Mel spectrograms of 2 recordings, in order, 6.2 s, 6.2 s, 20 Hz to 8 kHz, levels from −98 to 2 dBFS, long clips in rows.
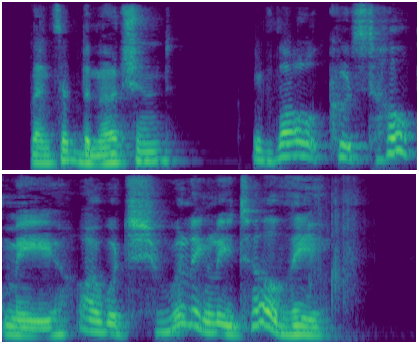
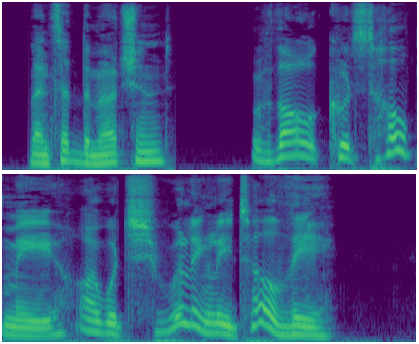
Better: second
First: noise reduction (neural mask model DeepFilterNet 3)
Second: none

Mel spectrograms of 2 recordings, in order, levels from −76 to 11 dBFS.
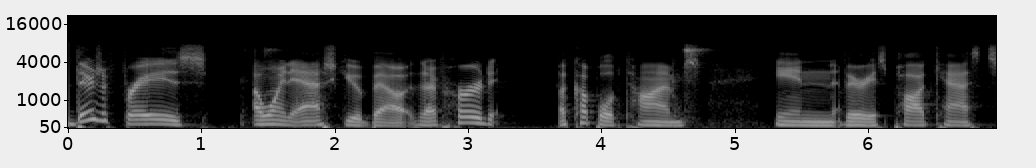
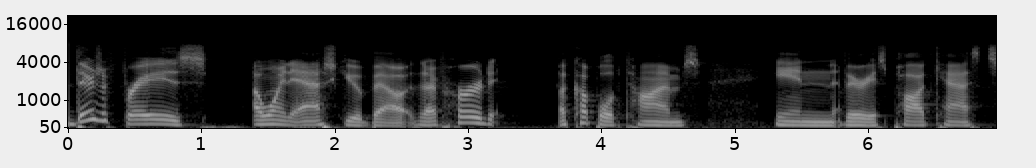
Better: second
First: noise reduction (neural separator model SepFormer DNS4)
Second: none

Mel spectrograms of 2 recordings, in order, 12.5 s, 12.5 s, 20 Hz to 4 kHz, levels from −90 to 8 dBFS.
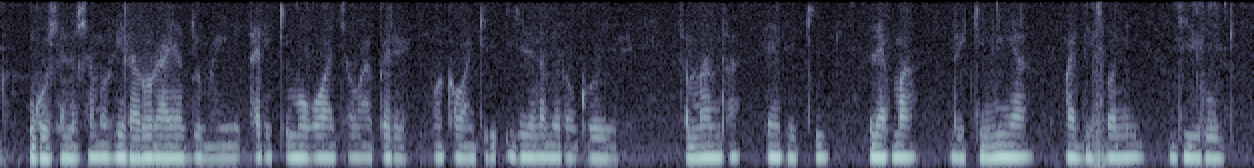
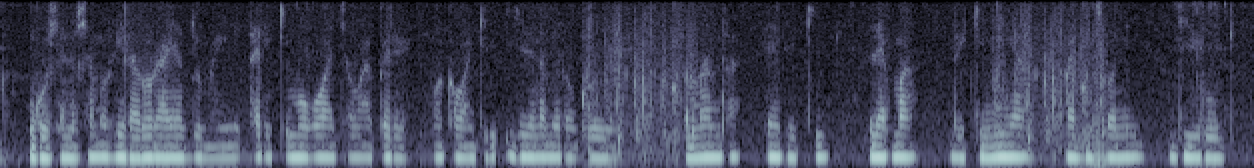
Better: first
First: none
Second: background sound (Water / Splash, splatter); 13 dB below the speech

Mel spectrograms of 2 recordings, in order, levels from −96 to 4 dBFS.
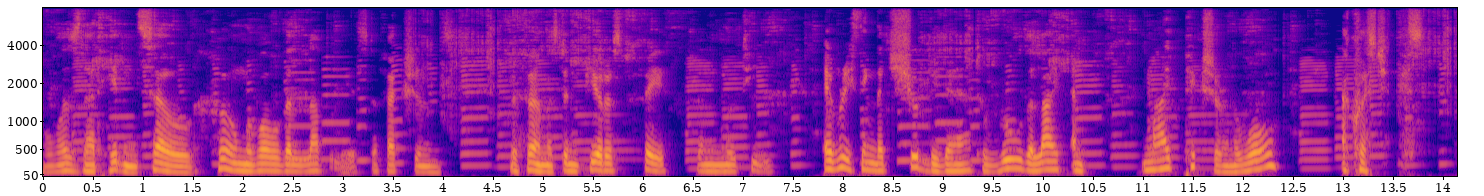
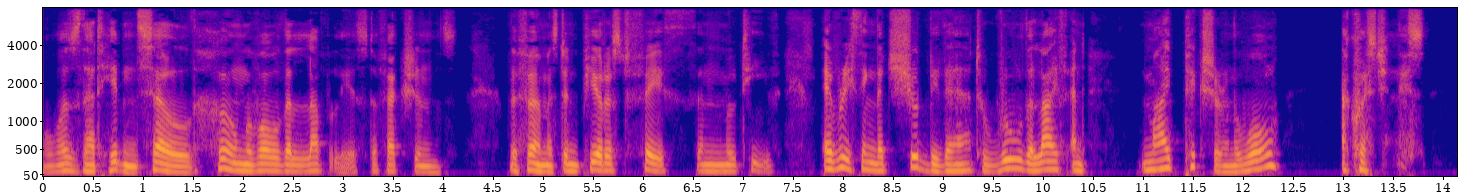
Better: second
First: noise reduction (classical method log-MMSE)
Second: none

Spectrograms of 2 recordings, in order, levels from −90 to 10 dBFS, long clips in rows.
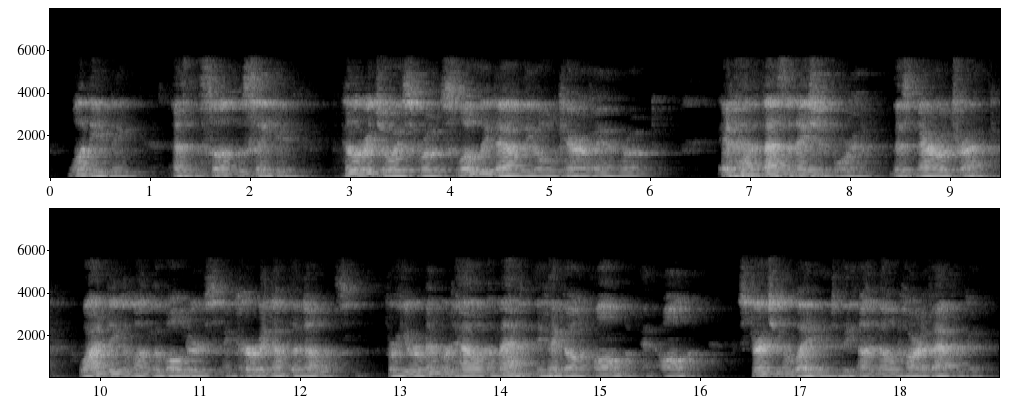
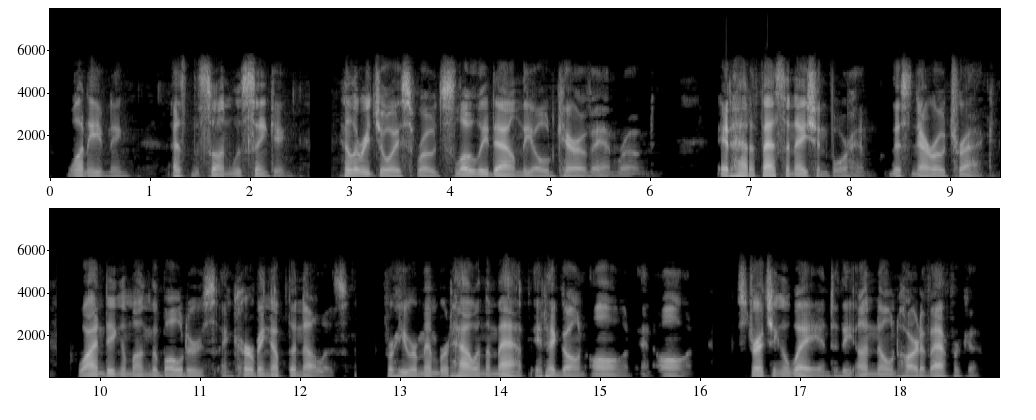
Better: second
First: room echo; dies away in 0.7 s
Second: none

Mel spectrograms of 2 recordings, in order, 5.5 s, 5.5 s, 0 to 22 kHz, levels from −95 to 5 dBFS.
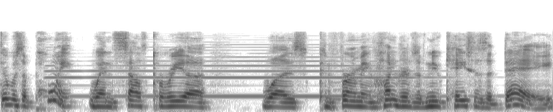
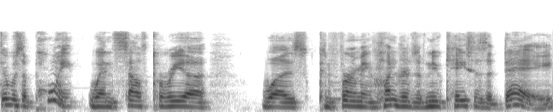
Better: second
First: background sound (Wind instrument, woodwind instrument); 18 dB below the speech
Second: none

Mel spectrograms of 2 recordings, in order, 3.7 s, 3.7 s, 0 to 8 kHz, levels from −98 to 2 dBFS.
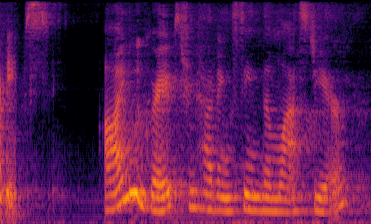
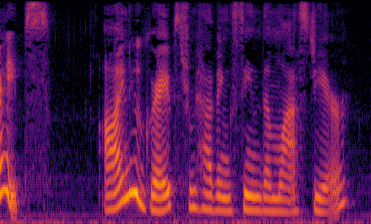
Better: second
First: noise reduction (neural separator model SepFormer DNS4)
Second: none

